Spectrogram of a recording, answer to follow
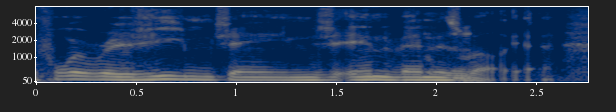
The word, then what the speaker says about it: Venezuela: But even outside of that, even if you had congressional approval to strike Venezuela, There's no I at the end, just Venezuela.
